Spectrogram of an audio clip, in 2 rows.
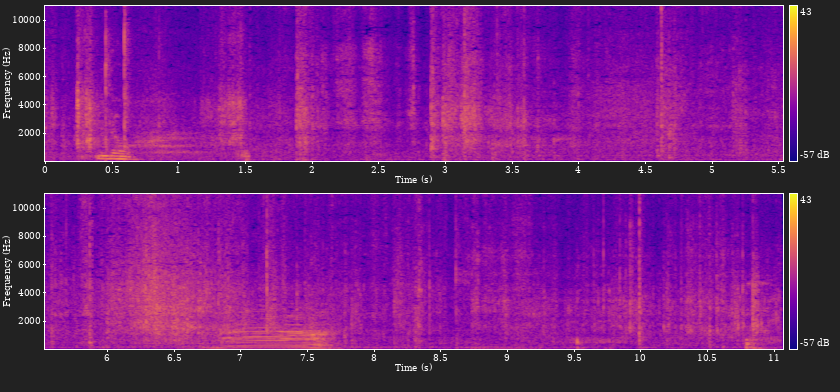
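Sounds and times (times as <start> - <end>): cow mooing: 6.7 - 8.0, 8.7 - 9.4.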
